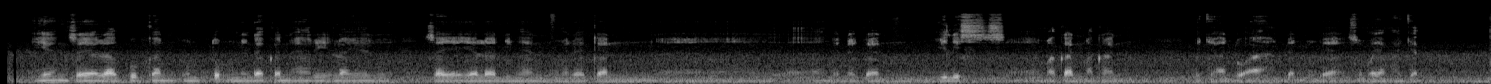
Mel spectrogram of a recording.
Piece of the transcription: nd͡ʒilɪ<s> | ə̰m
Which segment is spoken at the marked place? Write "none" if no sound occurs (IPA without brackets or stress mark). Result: s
